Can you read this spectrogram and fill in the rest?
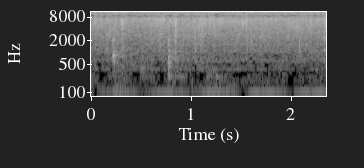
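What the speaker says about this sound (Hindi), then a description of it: "प्याज हल्का सा नरम हो चुका है, तो अब मैं इसमें मसाले डाल दूंगी।" Softened onions with added spices fry steadily in a pan for an aloo paratha filling, giving a quiet, continuous sizzle with faint stirring and no talking.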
